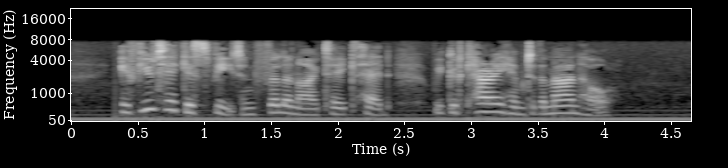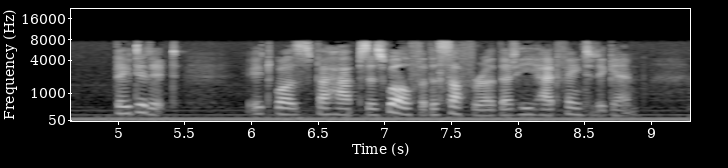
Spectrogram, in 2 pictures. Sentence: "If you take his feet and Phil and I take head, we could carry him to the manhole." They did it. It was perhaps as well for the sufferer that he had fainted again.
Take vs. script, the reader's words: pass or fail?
pass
